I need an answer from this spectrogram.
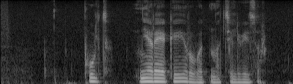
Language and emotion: Russian, neutral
